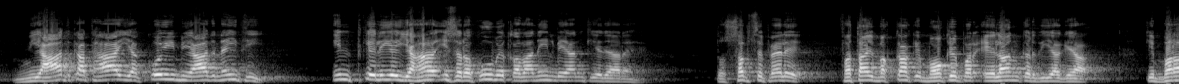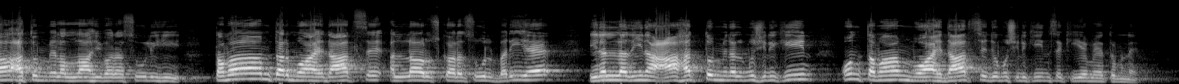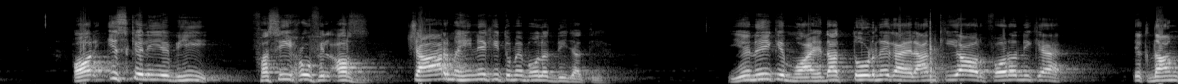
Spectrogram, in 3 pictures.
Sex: male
